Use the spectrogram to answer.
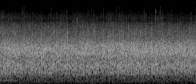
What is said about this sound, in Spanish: Así que si se ponen de pie, queremos saludarlos. ¿Dónde están? Ahí están, les damos un aplauso, gracias por visitarnos.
